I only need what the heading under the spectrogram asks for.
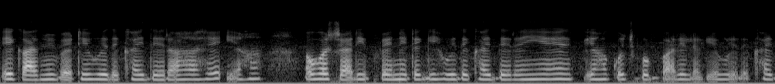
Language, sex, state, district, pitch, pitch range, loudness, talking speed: Hindi, female, Maharashtra, Nagpur, 235 Hz, 225-240 Hz, -25 LUFS, 185 wpm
